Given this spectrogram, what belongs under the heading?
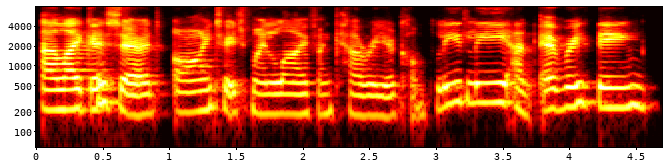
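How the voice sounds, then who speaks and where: A Finnish career coach with a Finnish accent gives a live-streamed training talk, addressing her viewers directly. She speaks at a medium pitch in an unhurried, encouraging way.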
